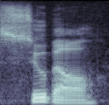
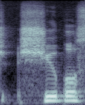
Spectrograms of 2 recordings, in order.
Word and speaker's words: Shubal: The book started off on the wrongest of feet, citing Shubal Merritt's name as Subal Merritt, which sounds like someone who identifies as both a woman and a cow, but no, it's Shubal Scudder Merritt is the correct name.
